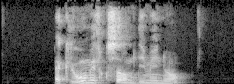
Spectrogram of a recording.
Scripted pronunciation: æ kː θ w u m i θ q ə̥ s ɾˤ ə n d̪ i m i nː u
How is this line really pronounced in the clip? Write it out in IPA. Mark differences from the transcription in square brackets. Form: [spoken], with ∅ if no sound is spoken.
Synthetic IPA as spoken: æ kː [ð] w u m i θ q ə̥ s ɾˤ ə [m] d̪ i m i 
